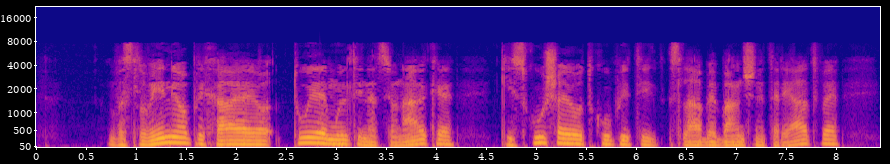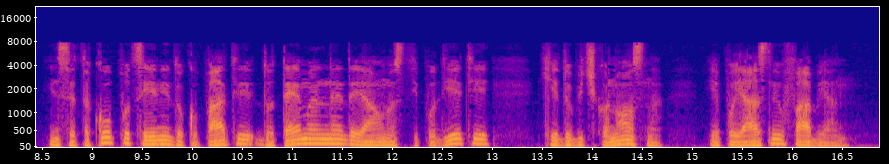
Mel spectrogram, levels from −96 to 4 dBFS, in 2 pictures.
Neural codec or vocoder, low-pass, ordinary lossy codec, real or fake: none; 19.8 kHz; AAC, 24 kbps; real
